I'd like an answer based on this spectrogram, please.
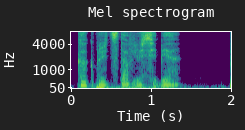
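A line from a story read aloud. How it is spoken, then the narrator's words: Nervous whisper. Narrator (Russian): прошептала я, нервно передернув плечами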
